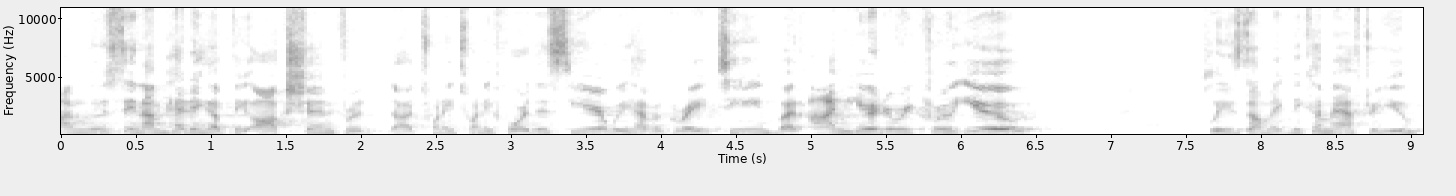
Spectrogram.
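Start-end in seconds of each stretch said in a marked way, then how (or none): 7.6-9.0 put-on motherly voice. [name], heading up the auction, recruits Goof for donations: using her mother voice. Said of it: "I'm using my mother voice".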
